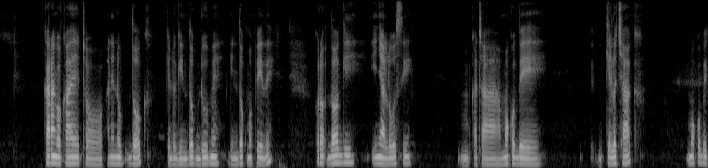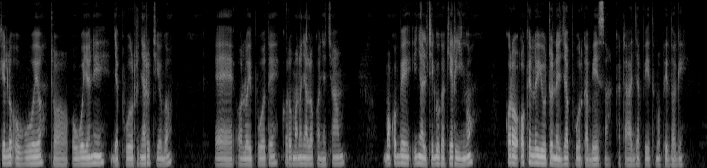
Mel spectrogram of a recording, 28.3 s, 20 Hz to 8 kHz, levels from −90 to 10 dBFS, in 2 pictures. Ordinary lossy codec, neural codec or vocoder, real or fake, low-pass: none; none; real; none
